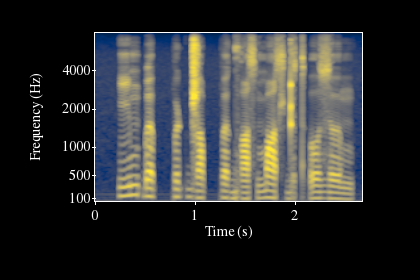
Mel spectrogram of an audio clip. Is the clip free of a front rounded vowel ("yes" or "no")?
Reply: no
